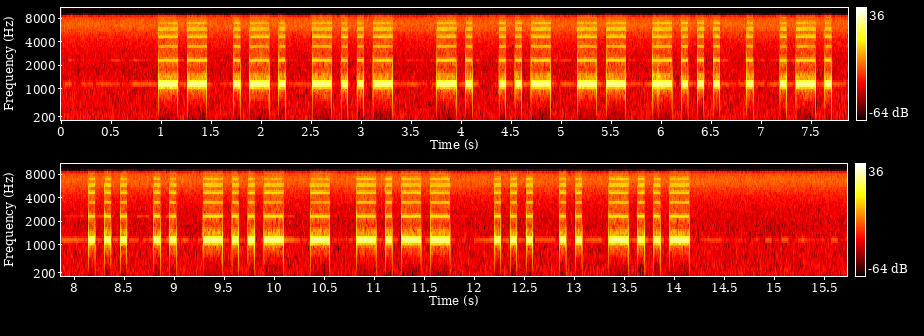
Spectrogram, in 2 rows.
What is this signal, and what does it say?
Morse code, heard as a keyed tone, about 15 wpm, 1160 Hz. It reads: MRX NUMBER SIXTY SIX
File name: mrx / mrx066 16wpm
